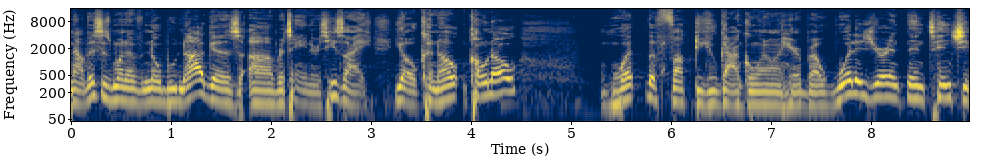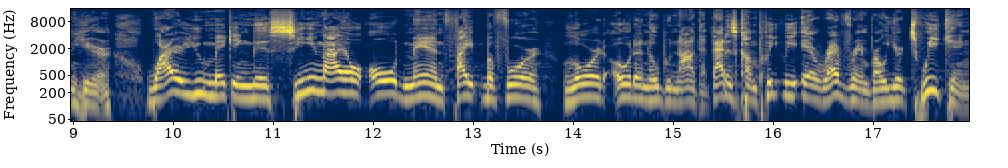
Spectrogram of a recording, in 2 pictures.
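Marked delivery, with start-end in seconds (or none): 3.2-18.0 mock furious, angry scolding ranting outburst. Retelling an angry retainer scolding a lord: imitating someone furious. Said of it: "he's pissed as hell".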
